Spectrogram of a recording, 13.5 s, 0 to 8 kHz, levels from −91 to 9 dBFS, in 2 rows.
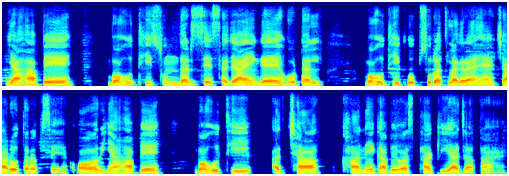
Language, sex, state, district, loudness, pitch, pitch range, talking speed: Hindi, male, Jharkhand, Sahebganj, -18 LUFS, 125 Hz, 115-140 Hz, 135 wpm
